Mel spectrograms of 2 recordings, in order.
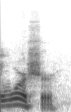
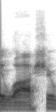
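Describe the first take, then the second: First: Washer said "warsher", with an r after the first vowel. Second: Washer said "wah-sher", no r in the first part; plain washer, "wahsher"; washer without r. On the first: Michigan guy showing his home washer, "warsher". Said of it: "we say washer". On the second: Michigan guy mimicking others' washer, "wahsher". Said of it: "You say washer". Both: Shown as a demonstration.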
